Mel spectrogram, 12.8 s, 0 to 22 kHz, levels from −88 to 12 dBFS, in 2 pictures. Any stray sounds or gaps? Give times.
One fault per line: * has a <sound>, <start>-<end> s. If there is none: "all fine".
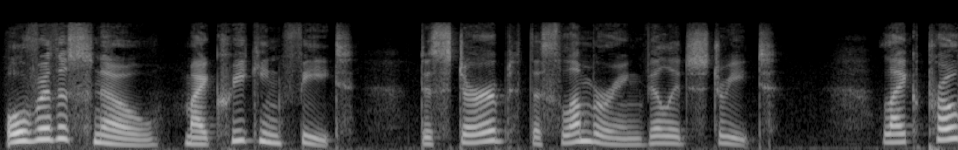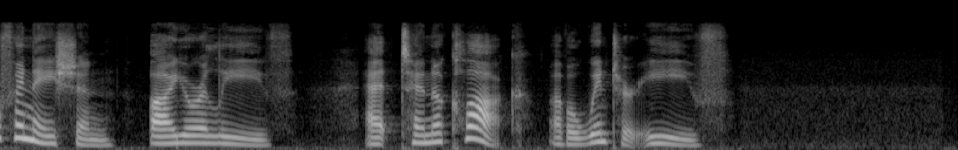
all fine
